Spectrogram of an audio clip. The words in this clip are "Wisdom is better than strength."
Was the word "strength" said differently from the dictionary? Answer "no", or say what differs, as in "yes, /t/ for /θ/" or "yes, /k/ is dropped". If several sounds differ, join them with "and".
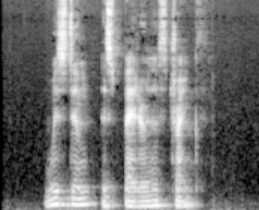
no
